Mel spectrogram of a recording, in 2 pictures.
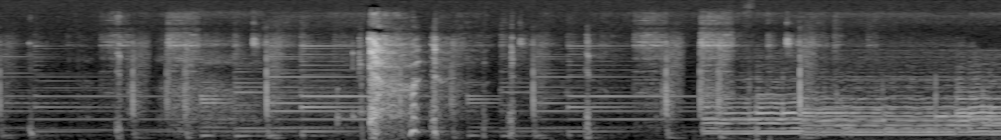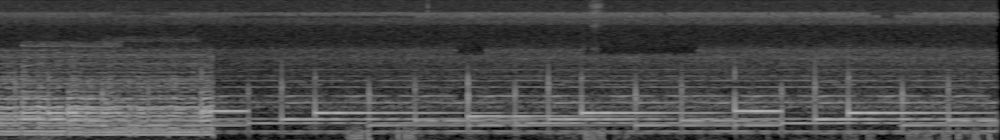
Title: La tos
